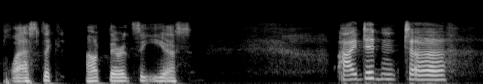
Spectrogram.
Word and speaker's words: Plastc: It's spelled actually PLASTC. No I in it. Plastic.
